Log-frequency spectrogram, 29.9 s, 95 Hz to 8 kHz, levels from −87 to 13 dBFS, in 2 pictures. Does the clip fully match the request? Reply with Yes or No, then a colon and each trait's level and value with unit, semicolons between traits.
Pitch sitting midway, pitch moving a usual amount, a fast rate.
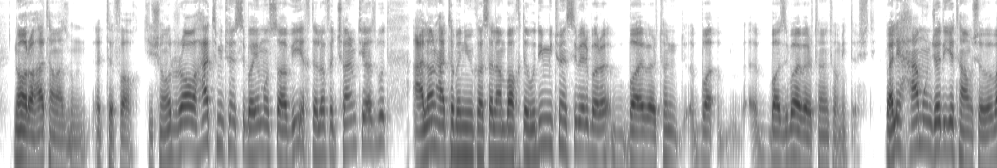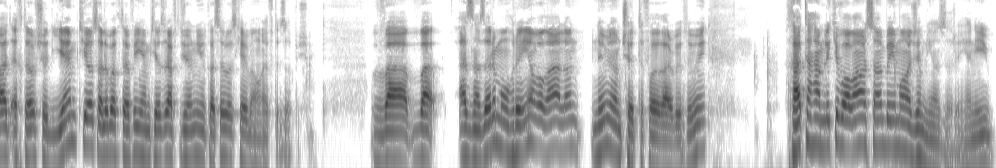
Yes: medium, 145 Hz; average, 4.6 semitones; fast, 175 wpm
